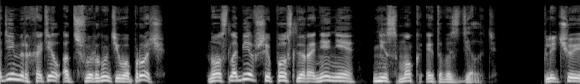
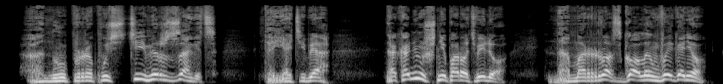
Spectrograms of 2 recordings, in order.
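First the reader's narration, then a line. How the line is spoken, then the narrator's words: Hoarse rasping. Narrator (Russian): хрипел Левашов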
